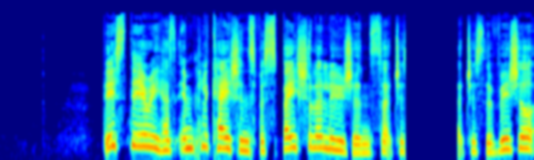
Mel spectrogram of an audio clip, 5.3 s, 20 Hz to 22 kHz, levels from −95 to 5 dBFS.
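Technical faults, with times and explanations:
4.05 to 4.76 s, stream reconnect: the connection dropped and the sound cuts to about 0.50 s of dead silence. Playback then resumes about 0.22 s earlier than where it broke off, so a short stretch of speech is heard twice. The fresh decoder starts with its first frame faded in. On a waveform this appears as a flat gap followed by a soft ramp; a spectrogram shows a blank band, then a repeated pattern.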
